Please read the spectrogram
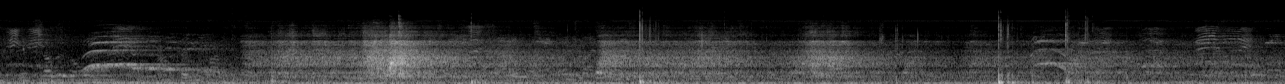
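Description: Volleyball players shouting and calling to each other during play on a sand court, with several sharp slaps of hands hitting the ball, the loudest about four and ten seconds in.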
